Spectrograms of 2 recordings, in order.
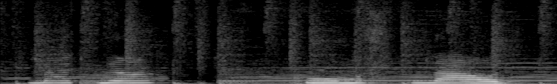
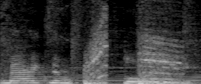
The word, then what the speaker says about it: magna cum laude: No, it's not magnum cum laude.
